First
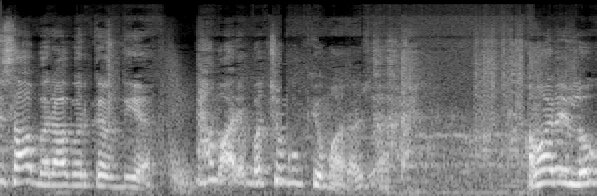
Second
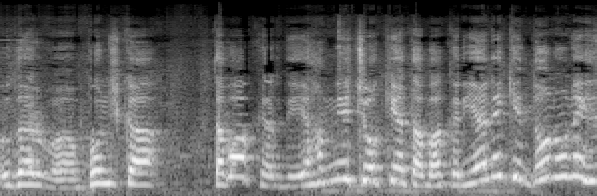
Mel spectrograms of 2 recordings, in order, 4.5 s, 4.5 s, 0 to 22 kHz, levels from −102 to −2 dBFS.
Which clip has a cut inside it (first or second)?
first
